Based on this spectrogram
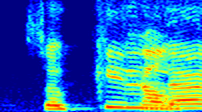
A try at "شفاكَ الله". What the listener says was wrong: Kallah. Killa is a female. if there's a fatha, right? Before the lam, it makes it thicker. That's why we say Allah.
